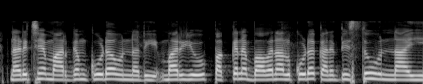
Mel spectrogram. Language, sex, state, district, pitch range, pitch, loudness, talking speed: Telugu, female, Telangana, Adilabad, 215-240 Hz, 225 Hz, -14 LUFS, 140 wpm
